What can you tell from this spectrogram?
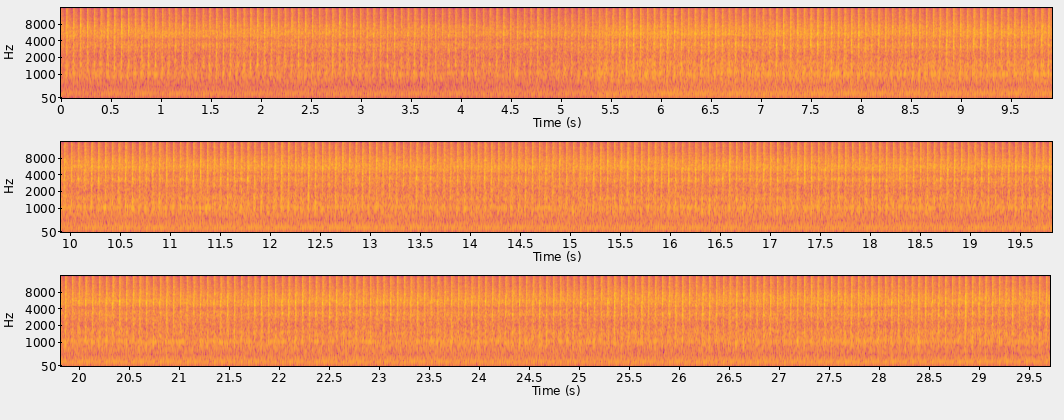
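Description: Engine of a wooden outrigger fishing boat running steadily under way, over the rush of water and wind; a little louder from about five seconds in.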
